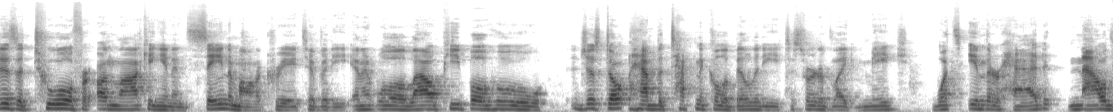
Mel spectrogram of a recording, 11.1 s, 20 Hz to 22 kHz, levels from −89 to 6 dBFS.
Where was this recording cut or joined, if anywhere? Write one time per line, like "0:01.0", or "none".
none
